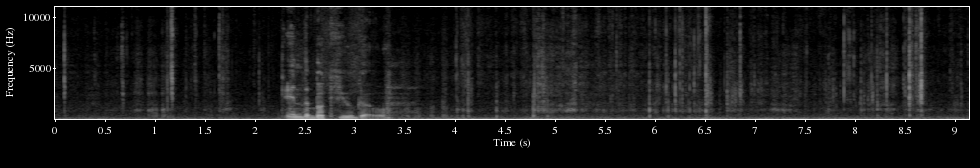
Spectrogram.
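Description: Fingers rub and brush softly against a paper page.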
